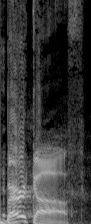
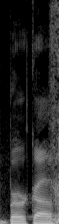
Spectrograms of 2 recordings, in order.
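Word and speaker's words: Berkoff: Is this guy's name really Burkoff? Yeah, Give me that Burkoff. shit. Give me the fucking... Your name are you allowed to have your name rhyme with jerk off?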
